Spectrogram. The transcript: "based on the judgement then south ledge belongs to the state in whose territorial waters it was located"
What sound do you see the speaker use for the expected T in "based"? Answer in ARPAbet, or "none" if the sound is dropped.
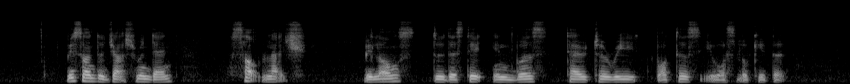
none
